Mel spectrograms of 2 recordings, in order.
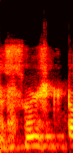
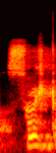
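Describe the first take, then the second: First: स्विष्ट ending in a fully sounded "ta"; careful "svishta", last syllable complete; full final ta. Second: स्विष्ट cut off at "svisht", no final vowel; quick "svisht" without the closing a; clipped wrong ending. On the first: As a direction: give the ट of स्विष्ट its vowel. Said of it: "क्योंकि ट पूरा है". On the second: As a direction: stop स्विष्ट on the bare ट. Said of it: "स्विष्ट नहीं बोलेंगे". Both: Shown as a demonstration.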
